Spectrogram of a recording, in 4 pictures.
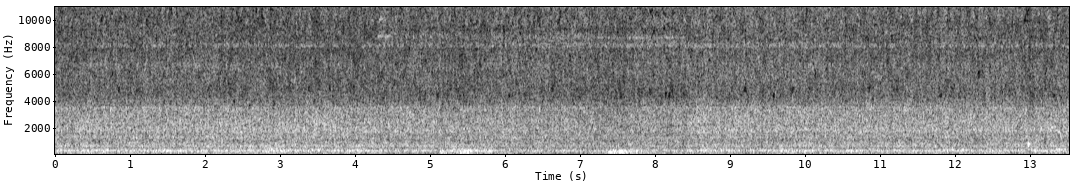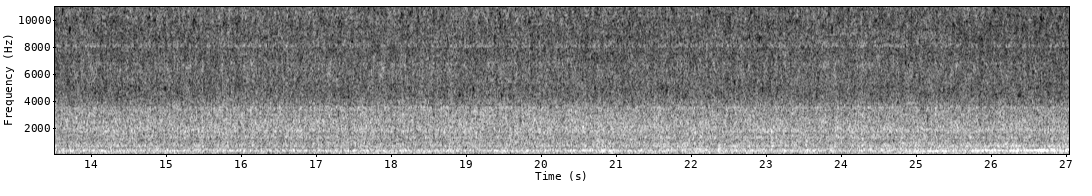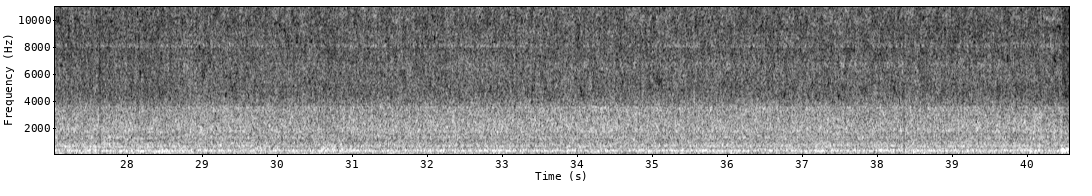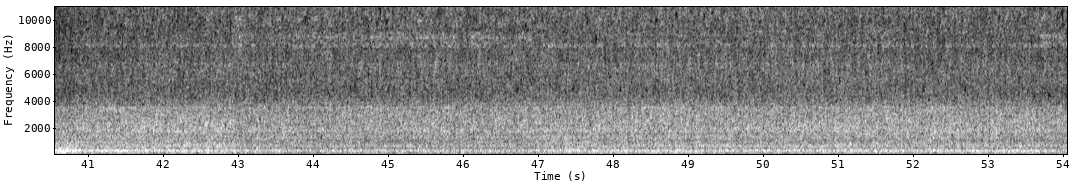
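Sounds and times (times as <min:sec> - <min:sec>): bandsaw mill running: 0:00.0 - 0:54.0
sharp knock: 0:40.4 - 0:41.0.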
